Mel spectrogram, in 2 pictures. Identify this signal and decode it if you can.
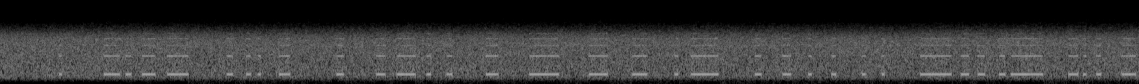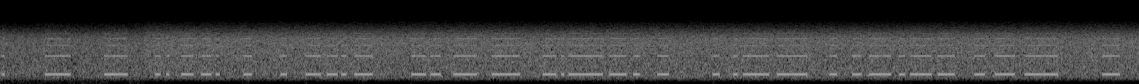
Beeps of irregular length, with radio hiss. There is no code.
